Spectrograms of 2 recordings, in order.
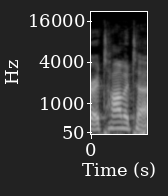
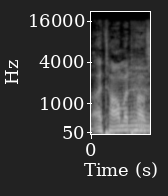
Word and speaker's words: Automata: Automata sounds way cooler than Automata, in my opinion. – I hope it's Automata, because that's how automata. – It's spelled. – Automata. It's just emphasis, right?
